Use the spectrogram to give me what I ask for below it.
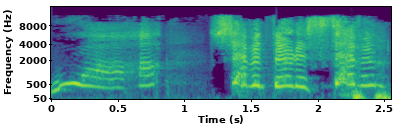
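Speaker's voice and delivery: put-on shout. Retelling how a guy jumped off boxes and yelled, imitating a loud shout. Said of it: "as loud as he could".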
